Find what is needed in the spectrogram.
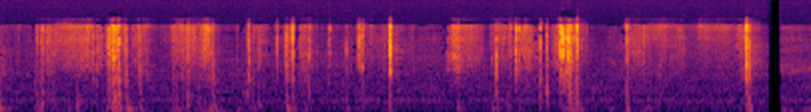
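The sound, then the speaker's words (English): Cards being shuffled and one drawn from an Everyday Witch Tarot deck, heard as many quiet, quick papery riffles and crisp snaps, with a few sharper flicks standing out alone. “Now, since I'm a tarot enthusiast, I thought it might be fun to pull a card and see what message it has for us here in the Witch Hut. And I'm just going to use my Everyday Witch Tarot by Deborah Blake.”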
